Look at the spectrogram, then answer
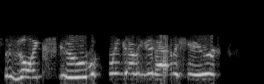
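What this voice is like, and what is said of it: Shaggy impression. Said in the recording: “a little Shaggy ... I dabble in a little comic book impersonation”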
